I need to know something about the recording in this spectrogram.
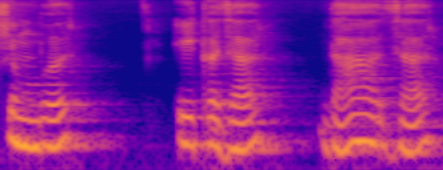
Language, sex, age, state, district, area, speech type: Goan Konkani, female, 30-45, Goa, Canacona, rural, spontaneous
